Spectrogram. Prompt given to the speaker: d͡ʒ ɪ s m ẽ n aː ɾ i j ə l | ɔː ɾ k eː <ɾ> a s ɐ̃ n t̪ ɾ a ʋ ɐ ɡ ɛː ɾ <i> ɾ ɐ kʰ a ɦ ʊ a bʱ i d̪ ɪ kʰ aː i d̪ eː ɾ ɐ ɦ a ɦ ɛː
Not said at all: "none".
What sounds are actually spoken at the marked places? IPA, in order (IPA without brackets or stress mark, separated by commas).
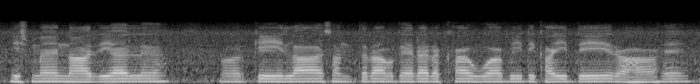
l, a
